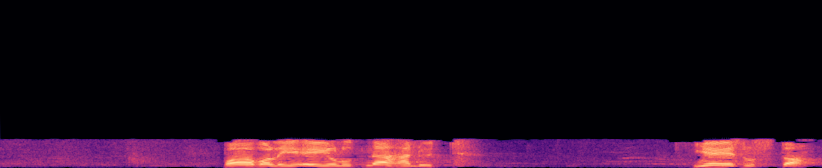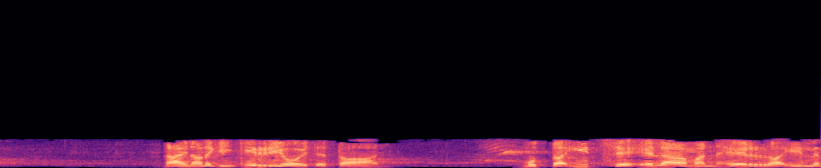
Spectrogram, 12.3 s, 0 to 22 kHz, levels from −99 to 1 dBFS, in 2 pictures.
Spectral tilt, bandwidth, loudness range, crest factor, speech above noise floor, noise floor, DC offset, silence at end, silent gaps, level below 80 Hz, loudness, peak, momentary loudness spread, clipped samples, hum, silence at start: -5 dB/octave; 4 kHz; 3 LU; 18 dB; 42 dB; -57 dBFS; under 0.1%; 0 s; none; under -90 dBFS; -15 LUFS; 0 dBFS; 11 LU; under 0.1%; none; 1.7 s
